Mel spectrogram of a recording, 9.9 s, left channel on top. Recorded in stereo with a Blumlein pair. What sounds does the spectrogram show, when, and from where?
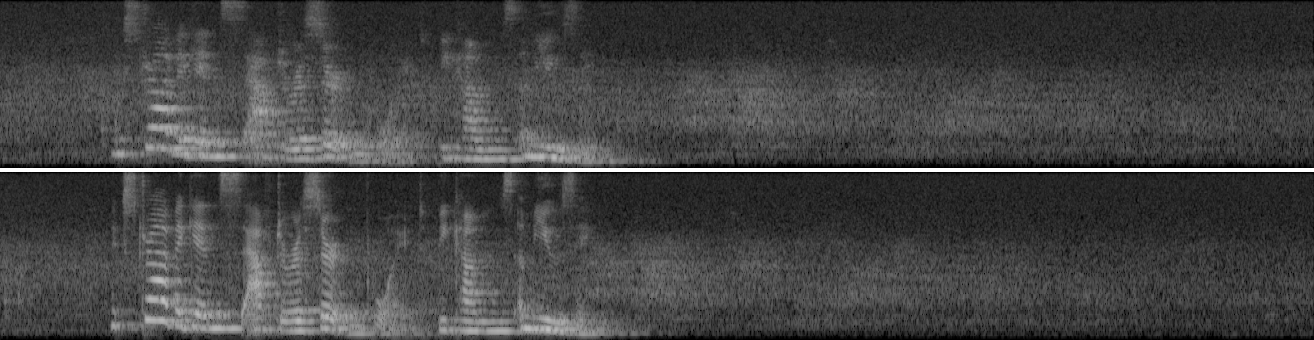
0.8 s a woman speaking: 55° right, 0.5 m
